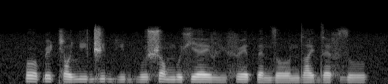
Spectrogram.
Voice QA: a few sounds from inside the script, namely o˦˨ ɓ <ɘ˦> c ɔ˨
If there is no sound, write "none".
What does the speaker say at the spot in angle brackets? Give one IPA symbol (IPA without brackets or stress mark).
ø˦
